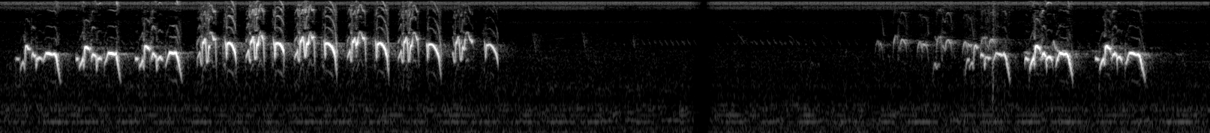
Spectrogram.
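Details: A sooty-headed bulbul, played as a lure for wild birds, gives a fast repeated string of bright, downward-bending warbled notes for about three seconds, falls silent, then resumes with a shorter series of similar notes.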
